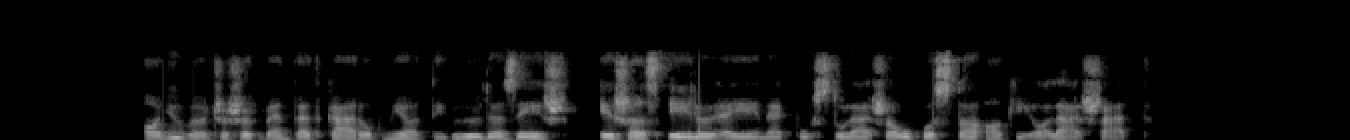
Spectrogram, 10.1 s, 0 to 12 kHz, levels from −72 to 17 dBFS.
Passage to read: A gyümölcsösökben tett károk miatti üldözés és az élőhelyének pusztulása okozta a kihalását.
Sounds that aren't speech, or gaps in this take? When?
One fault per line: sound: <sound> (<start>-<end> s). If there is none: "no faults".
no faults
